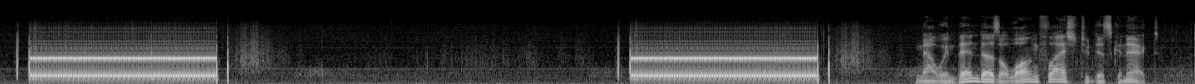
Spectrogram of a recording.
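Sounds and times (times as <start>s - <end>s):
telephone exchange ringing tone on the line: 0.3s - 2.2s, 6.3s - 8.2s
speech: 9.5s - 11.6s.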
